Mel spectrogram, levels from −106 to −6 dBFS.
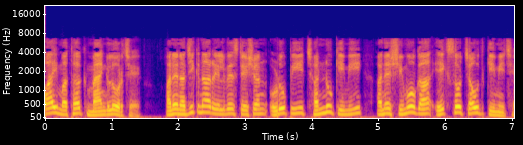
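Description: Throughout, transcoding between lossy codecs, likely low-bitrate AAC then Vorbis, layers both codecs' artefacts over the speech and leaves nothing above 6.6 kHz, so it sounds dull.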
